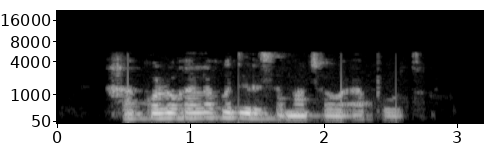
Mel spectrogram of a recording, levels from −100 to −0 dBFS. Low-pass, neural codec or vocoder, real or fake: 5.4 kHz; none; real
